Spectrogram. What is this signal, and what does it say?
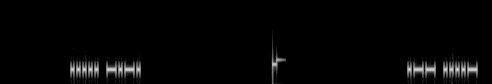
Morse code, heard as a keyed tone, about 40 wpm, 700 Hz. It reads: 5C W4
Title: Single-Letter Single-Number 40wpm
